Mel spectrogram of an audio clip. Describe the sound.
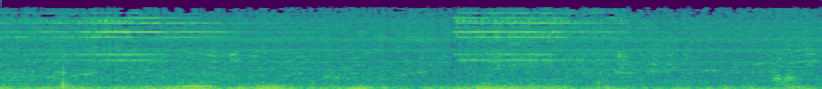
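A telephone rings during a religious gathering, with two bursts of bright, buzzing ring tones separated by a pause, over a low, steady background murmur.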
